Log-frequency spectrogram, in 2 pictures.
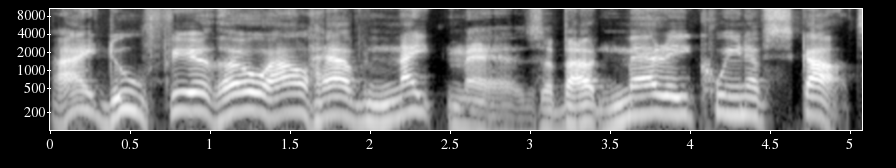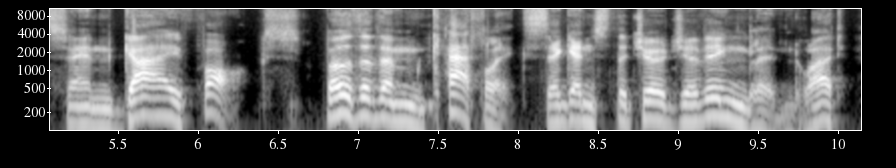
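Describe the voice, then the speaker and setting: A man voicing a courtly, pompous gentleman scholar and world traveler in an audiobook, with formal, mannered speech. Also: fairly high pitch, sing-song, slow, hardly any pauses, no room sound, clean studio sound, exaggerated voice. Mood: polite, fussy. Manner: formal, mannered, ends on "what?".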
